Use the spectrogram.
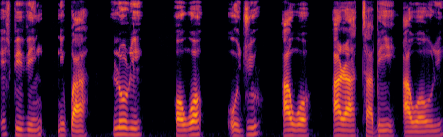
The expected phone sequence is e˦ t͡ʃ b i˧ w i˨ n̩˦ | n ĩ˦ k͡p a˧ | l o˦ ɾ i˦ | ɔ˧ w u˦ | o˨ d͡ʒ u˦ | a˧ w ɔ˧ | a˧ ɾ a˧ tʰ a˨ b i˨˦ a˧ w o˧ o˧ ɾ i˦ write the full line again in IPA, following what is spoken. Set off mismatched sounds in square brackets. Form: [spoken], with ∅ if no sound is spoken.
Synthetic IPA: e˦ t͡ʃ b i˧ [v] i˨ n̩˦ | n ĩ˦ k͡p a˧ | l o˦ ɾ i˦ | ɔ˧ w [ɔ˦] | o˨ d͡ʒ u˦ | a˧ w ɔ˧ | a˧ ɾ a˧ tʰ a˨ b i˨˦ a˧ w [ɔ˧] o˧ ɾ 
